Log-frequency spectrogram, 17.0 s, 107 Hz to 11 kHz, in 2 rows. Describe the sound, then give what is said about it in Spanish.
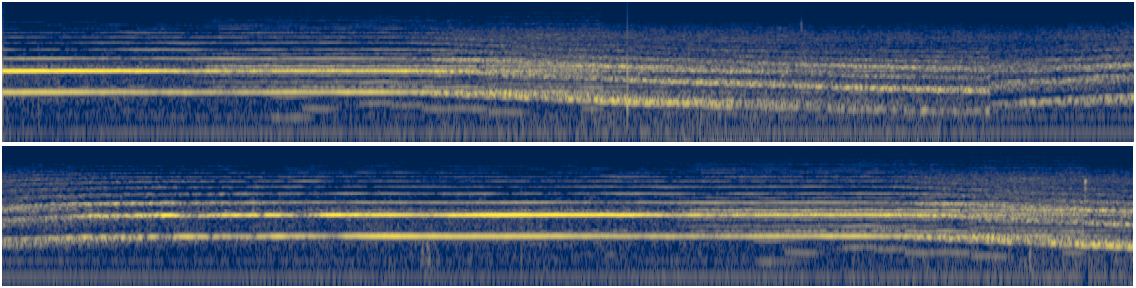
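A loud, sustained radio siren wails steadily, signaling the start of the 27th edition of a club fishing contest on a sunny day with a north wind and a flat calm sea, its pitch sliding down and then rising back up in one long sweeping cycle, strong harmonics ringing throughout with no voices. “Con la sirena de la radio comienza la 27ª edición del concurso de pesca del Club Quilmes.”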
